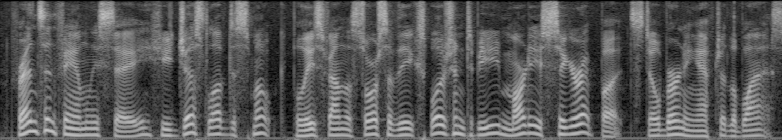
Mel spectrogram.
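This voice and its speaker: The voice is an unremarkable speaking voice. It moves at a moderate pace with ordinary pitch variation. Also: man. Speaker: fictional radio host, comedy podcast.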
